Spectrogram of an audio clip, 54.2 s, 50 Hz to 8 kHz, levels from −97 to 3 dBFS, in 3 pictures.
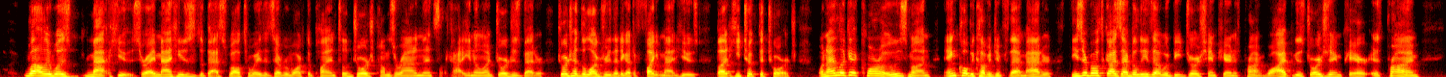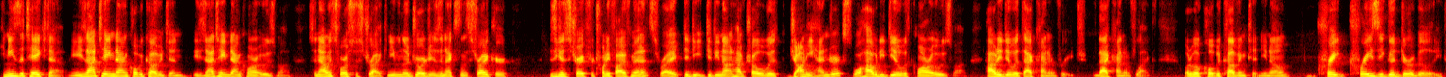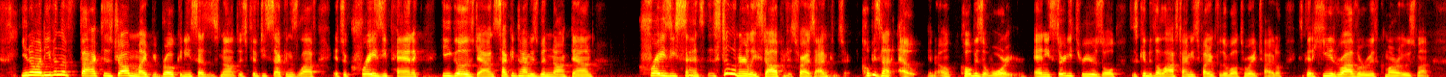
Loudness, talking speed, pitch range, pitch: -25 LUFS, 265 wpm, 140-180 Hz, 155 Hz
